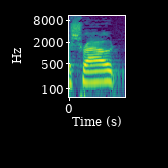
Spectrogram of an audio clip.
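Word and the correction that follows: Shourd: Shord, I mispronounced her name, Shord, is, if you remember a few years ago, three hikers accidentally went into, I think it was Iran.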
